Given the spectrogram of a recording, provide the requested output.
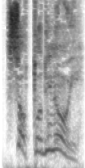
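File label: curious, Italian; mohaa; dialogue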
